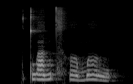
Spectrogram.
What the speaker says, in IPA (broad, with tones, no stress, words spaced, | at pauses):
t̪wa˧˥nt͡sʰɤ˨˩ mɤ˥˩ŋ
